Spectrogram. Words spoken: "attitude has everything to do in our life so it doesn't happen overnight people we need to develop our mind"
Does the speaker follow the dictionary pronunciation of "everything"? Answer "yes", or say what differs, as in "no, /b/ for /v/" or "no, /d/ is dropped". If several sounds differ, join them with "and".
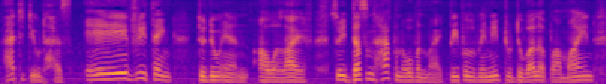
no, /t/ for /θ/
